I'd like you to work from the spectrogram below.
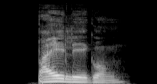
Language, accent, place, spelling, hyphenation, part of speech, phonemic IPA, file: German, Germany, Berlin, Beilegung, Bei‧le‧gung, noun, /ˈbaɪ̯leːɡʊŋ/, De-Beilegung.ogg
- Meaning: 1. settlement 2. attribution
